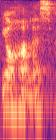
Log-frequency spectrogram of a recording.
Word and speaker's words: Johannes: okay so Johannes Keplar johannes i say that's the german pronunciation but we've some minutes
